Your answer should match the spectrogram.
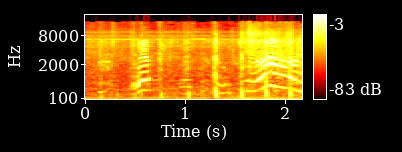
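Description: Sandals slapping on a paved path as a toddler runs, about three light steps a second. Two short high-pitched calls ride over them: a brief rising one about half a second in and a louder one near the end that rises and then slides down.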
